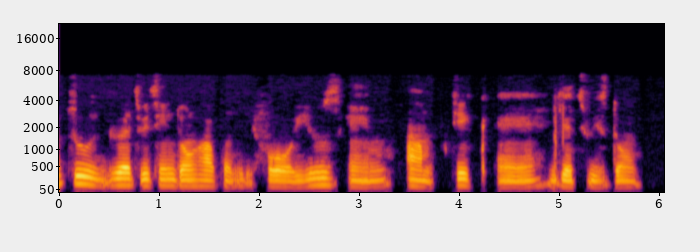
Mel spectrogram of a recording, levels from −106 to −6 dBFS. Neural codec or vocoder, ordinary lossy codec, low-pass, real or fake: vocoder, 24 kHz, 100 mel bands, Vocos; none; 7.2 kHz; fake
